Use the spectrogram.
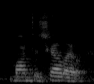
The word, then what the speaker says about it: Monticello: The town in Arkansas is Monticello, but the President Jefferson's house is Monticello.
